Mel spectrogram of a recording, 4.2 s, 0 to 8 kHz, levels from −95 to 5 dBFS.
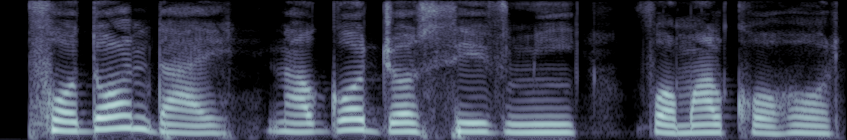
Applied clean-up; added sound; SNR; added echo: none; none; none; none.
